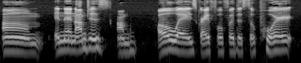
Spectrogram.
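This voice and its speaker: A woman's voice: lowish voice, fairly even intonation, normal speed, fairly bright tone, no echo. A woman in her thirties from Cleveland, a podcast guest who talks in a laid-back way and laughs easily. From Cleveland, Ohio. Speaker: guest, entrepreneur and mom. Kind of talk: casual podcast interview.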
